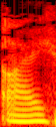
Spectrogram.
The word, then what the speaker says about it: Ai: Achan, they start out with Achan, and then Joshua sent men to Jericho, from Jericho to Ai, or really Ai, that's how you should pronounce it, to the east of Bethel.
